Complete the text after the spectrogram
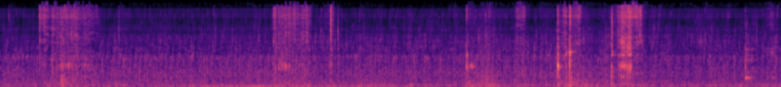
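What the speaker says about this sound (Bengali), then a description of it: "ভেজে রাখা চিংড়ি মাছগুলো আমি দিয়ে দেবো।" Fried prawns go into a simmering curry of potatoes and jackfruit seeds, giving a few quiet, brief splashes and stirring scrapes over a low, steady background bubble.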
